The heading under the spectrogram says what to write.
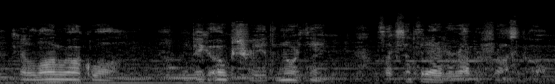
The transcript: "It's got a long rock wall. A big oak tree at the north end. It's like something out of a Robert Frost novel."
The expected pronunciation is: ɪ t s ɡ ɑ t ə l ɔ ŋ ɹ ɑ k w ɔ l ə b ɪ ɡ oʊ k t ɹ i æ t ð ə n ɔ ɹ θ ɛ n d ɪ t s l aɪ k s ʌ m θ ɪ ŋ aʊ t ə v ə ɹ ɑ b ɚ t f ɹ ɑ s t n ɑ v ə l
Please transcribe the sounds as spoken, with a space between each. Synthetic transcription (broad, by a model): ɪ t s ɡ ɑ t ə l ɔ ŋ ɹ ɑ k w ɔ l ə b ɪ ɡ oʊ k t ɹ i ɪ t ð ə n ɔ ɹ θ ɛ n ɪ t s l aɪ k s ʌ m θ ɪ ŋ aʊ t ə v ə ɹ ɑ b ɚ t f ɹ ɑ s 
